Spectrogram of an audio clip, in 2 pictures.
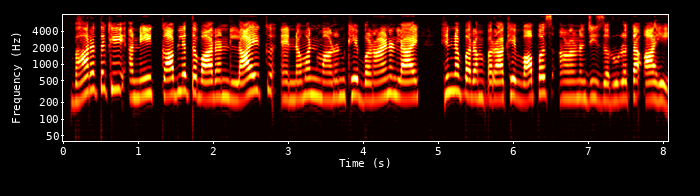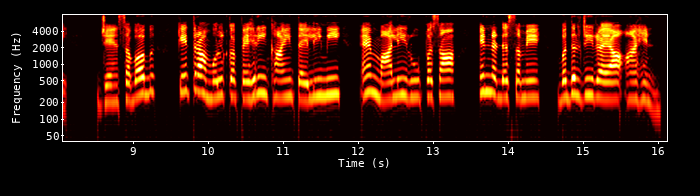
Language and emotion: Sindhi, neutral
